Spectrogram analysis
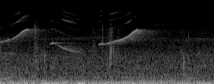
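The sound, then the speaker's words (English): Clear, whistled bird calls repeat, each a sliding note that rises and falls: a male northern cardinal singing beside a walking path at Turtle Bay, where frogs hop into the water. A steady low rumble of outdoor background noise runs underneath. “I can hear cardinals calling at me.”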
